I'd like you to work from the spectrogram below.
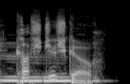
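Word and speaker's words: Kościuszko: Kosciuszko is the way that you pronounce this.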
